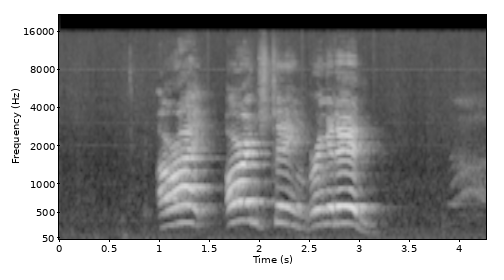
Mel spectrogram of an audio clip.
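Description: A young man talks loudly and playfully nearby.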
